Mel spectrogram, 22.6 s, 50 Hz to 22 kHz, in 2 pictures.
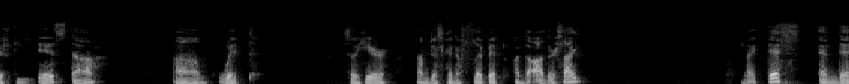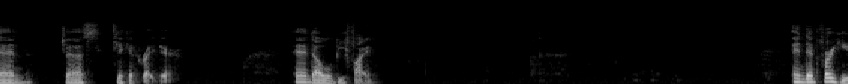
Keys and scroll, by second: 14.8 Escape, 15.2 Escape, 21.2 F1.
